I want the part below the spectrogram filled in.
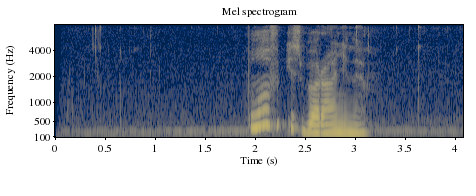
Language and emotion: Russian, neutral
